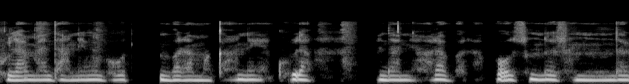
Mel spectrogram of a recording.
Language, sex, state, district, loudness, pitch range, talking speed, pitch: Hindi, female, Bihar, Araria, -20 LUFS, 200-210 Hz, 125 wpm, 205 Hz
